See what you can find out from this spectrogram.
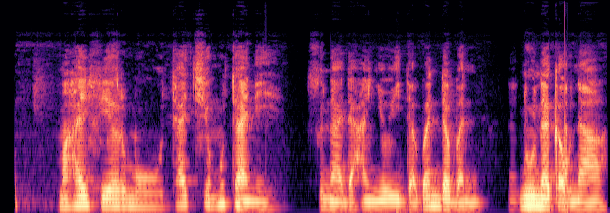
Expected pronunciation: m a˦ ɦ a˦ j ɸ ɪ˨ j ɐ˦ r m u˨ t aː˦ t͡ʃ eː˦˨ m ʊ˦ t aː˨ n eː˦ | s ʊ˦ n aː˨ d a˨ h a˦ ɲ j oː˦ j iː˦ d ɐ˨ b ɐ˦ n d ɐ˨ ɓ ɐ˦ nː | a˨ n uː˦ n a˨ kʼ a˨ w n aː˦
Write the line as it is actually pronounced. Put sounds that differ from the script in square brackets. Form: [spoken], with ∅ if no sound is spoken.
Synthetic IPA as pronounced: m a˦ ɦ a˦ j ɸ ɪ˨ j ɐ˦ r m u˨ t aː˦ t͡ʃ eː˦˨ m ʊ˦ t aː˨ n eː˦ | s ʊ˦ n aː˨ d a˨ h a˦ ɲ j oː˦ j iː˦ d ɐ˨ b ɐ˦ n d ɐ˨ [b] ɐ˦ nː | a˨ n uː˦ n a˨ kʼ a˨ w n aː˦

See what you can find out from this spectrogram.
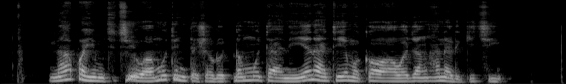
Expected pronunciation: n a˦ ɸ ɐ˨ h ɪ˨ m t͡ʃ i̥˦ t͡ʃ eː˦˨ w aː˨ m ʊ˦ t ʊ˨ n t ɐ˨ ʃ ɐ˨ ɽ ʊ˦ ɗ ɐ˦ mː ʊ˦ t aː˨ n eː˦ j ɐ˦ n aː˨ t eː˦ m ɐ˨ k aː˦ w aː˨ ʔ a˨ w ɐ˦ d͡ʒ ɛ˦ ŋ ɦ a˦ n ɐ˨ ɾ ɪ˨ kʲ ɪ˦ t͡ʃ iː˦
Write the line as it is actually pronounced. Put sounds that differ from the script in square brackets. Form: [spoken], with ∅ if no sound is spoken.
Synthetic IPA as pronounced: n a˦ ɸ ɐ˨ h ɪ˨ m t͡ʃ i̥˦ t͡ʃ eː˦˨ w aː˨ m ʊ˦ t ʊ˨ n t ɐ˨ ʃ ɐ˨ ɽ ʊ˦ ɗ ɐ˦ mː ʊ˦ t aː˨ n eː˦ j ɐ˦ n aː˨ t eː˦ m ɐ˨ k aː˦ w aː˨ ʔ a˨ w ɐ˦ d͡ʒ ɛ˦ ŋ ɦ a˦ n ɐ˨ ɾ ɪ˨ kʲ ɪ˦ t͡ʃ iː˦

